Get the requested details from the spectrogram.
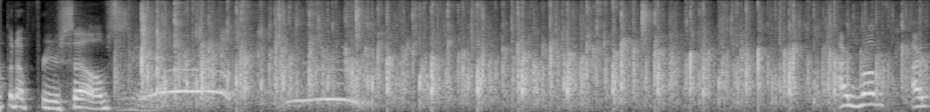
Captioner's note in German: Gruppe jubeln und applaudieren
